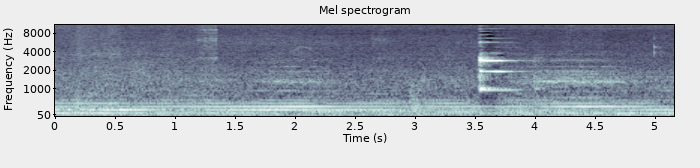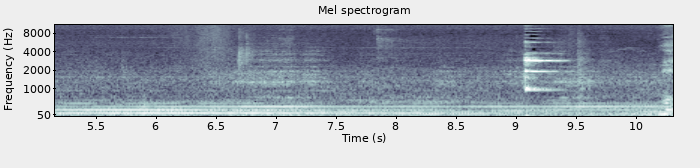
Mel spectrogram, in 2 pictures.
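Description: Otis elevator car travelling upward with a steady electrical hum, and a ringing electronic chime sounding twice, about five and a half seconds apart, as the car passes floors.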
